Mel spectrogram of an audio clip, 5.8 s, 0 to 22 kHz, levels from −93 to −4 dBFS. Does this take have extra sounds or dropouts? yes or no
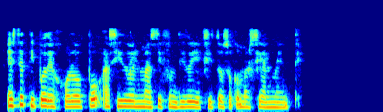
no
